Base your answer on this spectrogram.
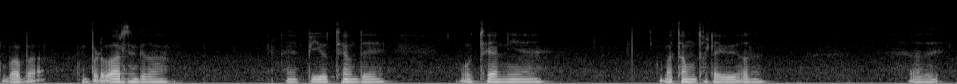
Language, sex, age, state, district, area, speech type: Dogri, male, 30-45, Jammu and Kashmir, Reasi, rural, spontaneous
